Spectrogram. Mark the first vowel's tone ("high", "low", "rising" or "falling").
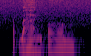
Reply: low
